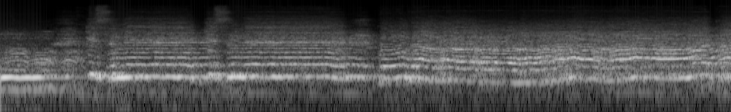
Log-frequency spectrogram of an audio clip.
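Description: A man chants a Muharram recitation into a microphone in long, wavering held notes, with no words broken into speech.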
